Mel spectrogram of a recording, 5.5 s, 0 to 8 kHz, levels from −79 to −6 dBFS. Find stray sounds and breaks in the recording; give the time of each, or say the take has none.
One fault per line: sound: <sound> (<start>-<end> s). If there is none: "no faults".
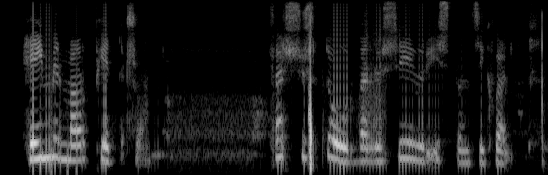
no faults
